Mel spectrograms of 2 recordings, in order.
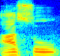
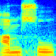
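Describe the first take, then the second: First: The vowel is nasalized with no separate m sound. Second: A full m consonant is pronounced before s. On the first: The speaker calls it right. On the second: The speaker calls it wrong. "આમસુ નથી હોતું"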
